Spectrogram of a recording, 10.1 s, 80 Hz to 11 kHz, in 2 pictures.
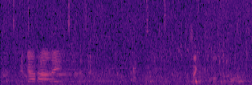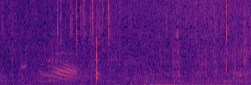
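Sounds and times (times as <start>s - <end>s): wind rumble on microphone: 5.4s - 10.0s.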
